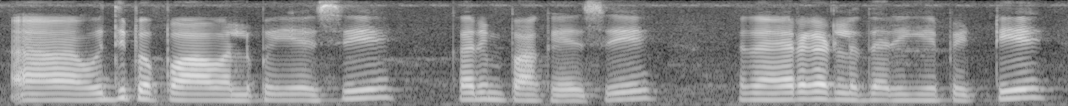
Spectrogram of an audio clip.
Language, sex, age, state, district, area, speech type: Telugu, female, 60+, Andhra Pradesh, Sri Balaji, urban, spontaneous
